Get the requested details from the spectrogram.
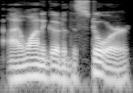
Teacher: Stress the content words, the meaning carriers. And soften the little function words the to, is, like in I want to go to the store. Stress want and store.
